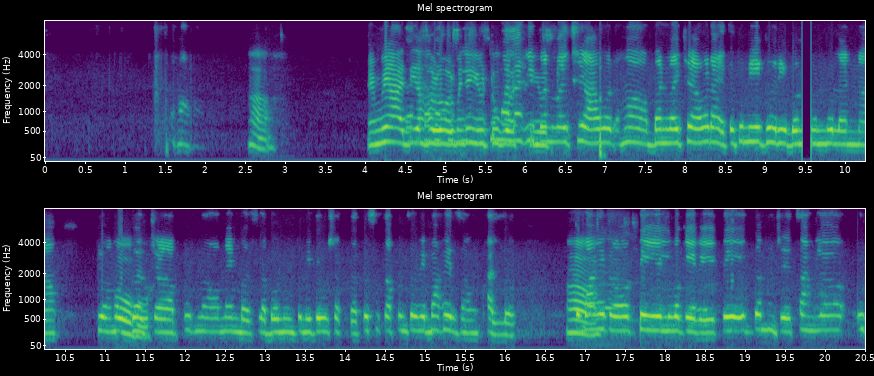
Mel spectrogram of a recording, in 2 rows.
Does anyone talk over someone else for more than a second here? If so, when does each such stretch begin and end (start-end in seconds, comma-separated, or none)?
4.5-6.2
